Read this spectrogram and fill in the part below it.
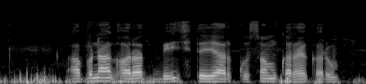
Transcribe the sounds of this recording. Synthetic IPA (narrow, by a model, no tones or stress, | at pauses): ə̰pnaɡʱəɾət̪bid͡ʒʰt̪əjaɾkusəmkəɾɛkəɾu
